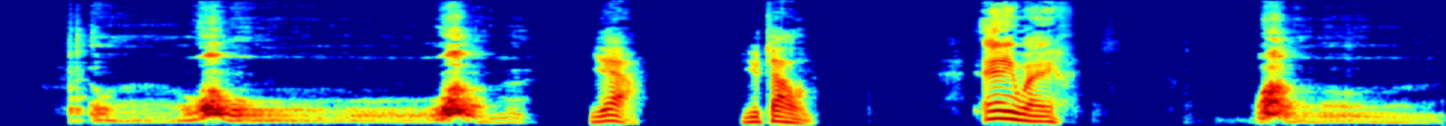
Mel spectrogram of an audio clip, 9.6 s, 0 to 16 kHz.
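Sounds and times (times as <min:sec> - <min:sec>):
speech: 0:00.5 - 0:01.9, 0:04.0 - 0:04.3, 0:05.0 - 0:05.5, 0:06.6 - 0:07.2
dog growling: 0:00.5 - 0:03.6, 0:08.6 - 0:09.6
dog barking: 0:01.2 - 0:01.8, 0:02.8 - 0:03.6, 0:08.4 - 0:09.0.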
